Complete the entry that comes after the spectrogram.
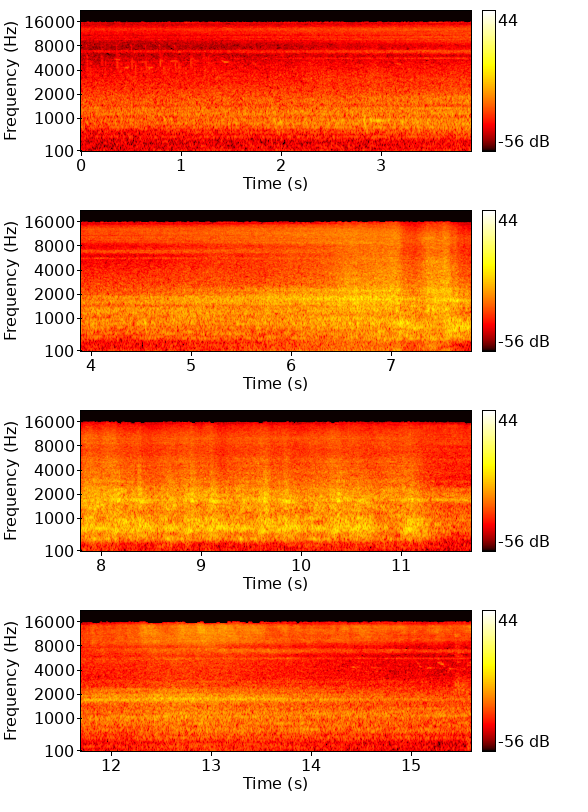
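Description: ČD InterPanter electric multiple unit passing at speed over the level crossing. Its rumble and wheel clatter build up and stay loudest for about five seconds midway, then cut off sharply as the last car goes by and fade away.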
